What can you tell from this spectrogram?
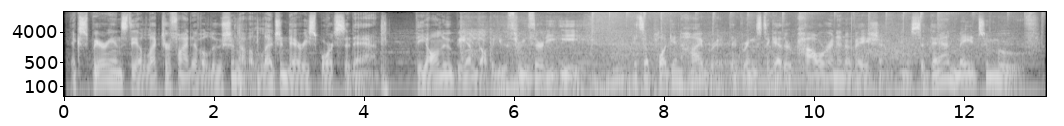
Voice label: Commercial; BMW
